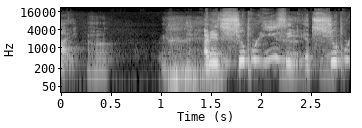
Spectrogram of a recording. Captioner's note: laughs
